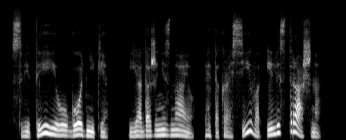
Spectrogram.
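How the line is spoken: Whisper in ear. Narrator (Russian): прошептал Гарри на ухо Бригитте

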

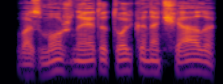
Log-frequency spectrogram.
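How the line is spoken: Soft remark. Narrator (Russian): мягко заметила она

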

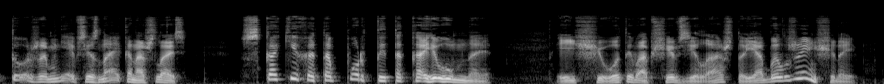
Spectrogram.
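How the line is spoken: Laughing. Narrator (Russian): Майк рассмеялся

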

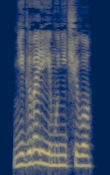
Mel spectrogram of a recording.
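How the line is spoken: Gloomy warning. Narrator (Russian): мрачно предостерегла блондинка

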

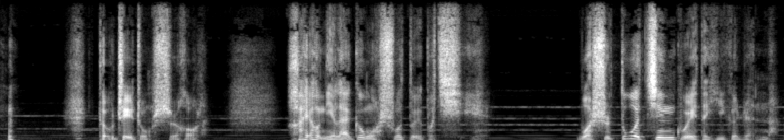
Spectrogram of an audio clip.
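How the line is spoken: Muffled sneering mockery. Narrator (Chinese): 江城嗤地笑了一声，他闷声嘲讽道

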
